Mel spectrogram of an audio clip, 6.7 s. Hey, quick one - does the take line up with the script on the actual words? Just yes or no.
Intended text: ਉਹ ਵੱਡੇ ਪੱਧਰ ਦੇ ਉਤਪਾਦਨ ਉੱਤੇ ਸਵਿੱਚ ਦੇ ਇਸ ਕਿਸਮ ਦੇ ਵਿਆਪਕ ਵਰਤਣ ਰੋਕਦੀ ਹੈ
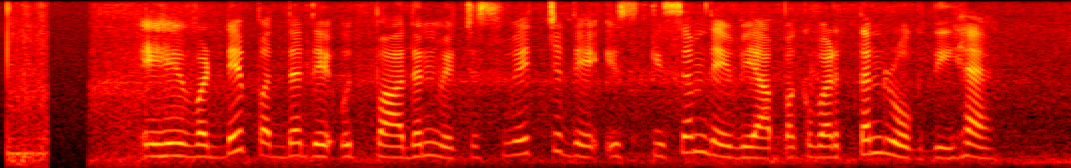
no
